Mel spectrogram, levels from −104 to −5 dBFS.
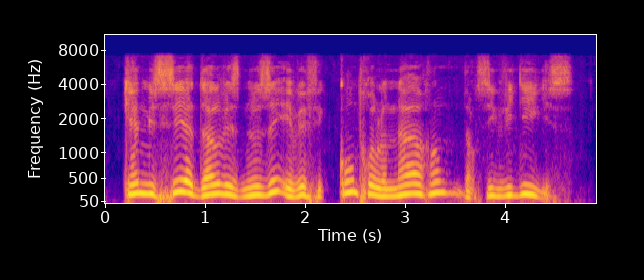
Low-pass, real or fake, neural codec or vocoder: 7.2 kHz; fake; codec, 16 kHz, 4.8 kbps, FACodec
